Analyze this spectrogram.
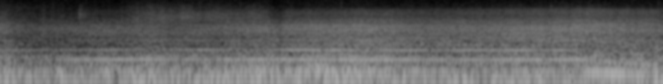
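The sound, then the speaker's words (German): A steady engine drone with a low humming tone holds throughout, the pitch shifting slightly near the end as a car seems to draw closer. No one speaks. “Hörst du? Auto?”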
